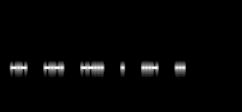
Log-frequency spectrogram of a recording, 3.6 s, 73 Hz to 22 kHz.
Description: Morse code, heard as a keyed tone, about 49 wpm, spaced as for 23 wpm, 700 Hz. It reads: KC7EVS
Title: USA Call Signs - 6 Characters - 4x Character Spacing - 50wpm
